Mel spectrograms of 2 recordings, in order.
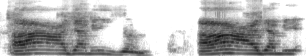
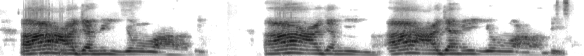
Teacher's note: अलिफ मद्दा और हमजा के दरमियान पढ़ना, ना उसको खालिस अलिफ मद्दा पढ़ना है, ना खालिस उसको हमजा पढ़ना है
